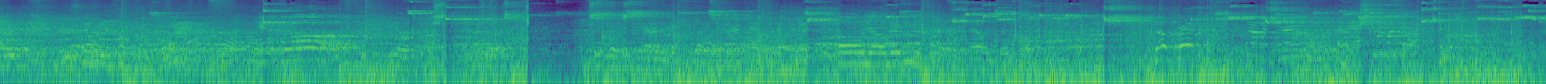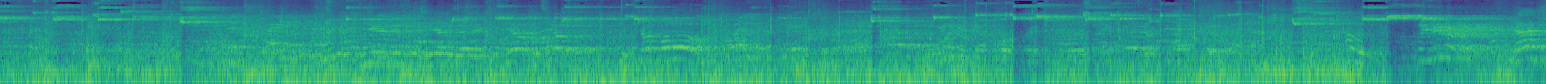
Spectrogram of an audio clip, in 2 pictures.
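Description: Basketball game in an echoing gym: a ball bouncing on the hardwood court, with indistinct voices of players and spectators throughout.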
